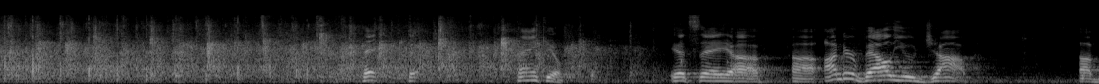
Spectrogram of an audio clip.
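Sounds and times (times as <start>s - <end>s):
round of applause for fathers: 0.0s - 6.5s
speech: 3.6s - 4.4s, 5.2s - 5.9s, 6.7s - 9.8s, 10.8s - 10.9s.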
